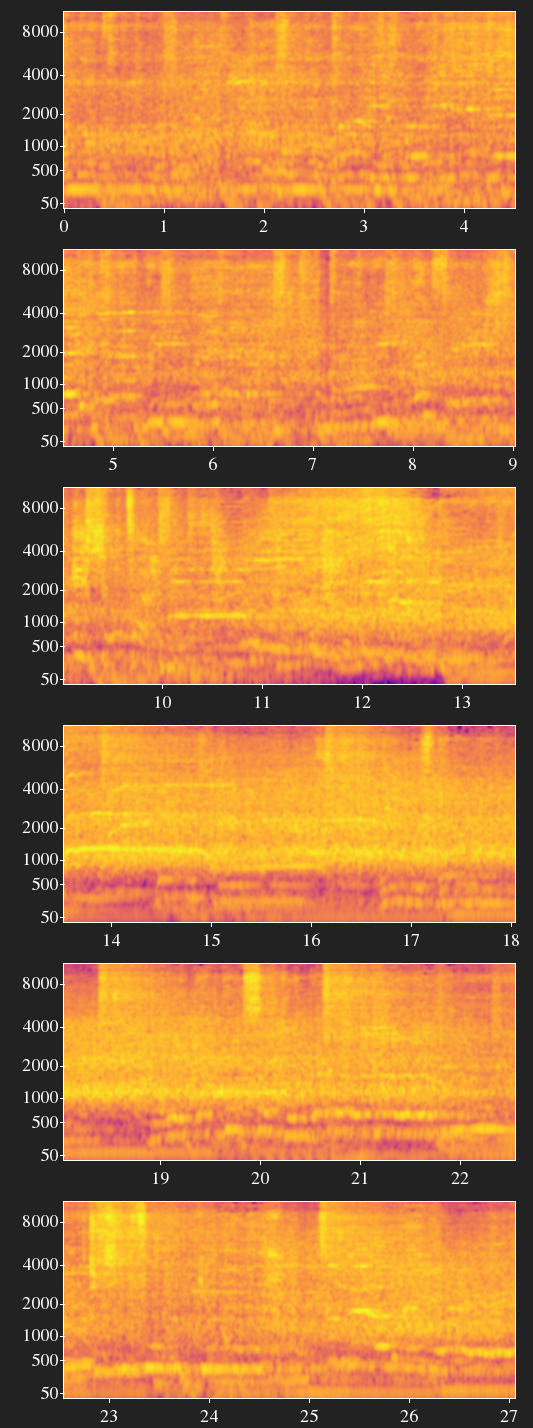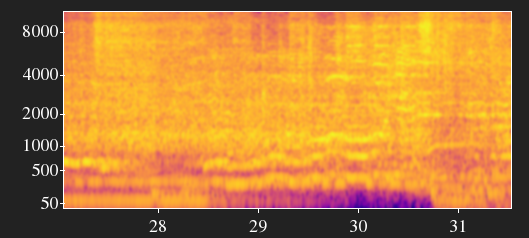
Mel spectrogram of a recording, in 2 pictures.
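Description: Live K-pop concert performance played loud through an arena sound system, with singing over the music and a few whoops from the crowd. A deep bass line comes to the front about halfway through.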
